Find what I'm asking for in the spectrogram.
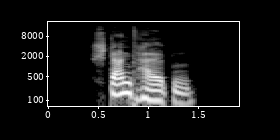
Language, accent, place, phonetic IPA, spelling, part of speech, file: German, Germany, Berlin, [ˈʃtantˌhaltn̩], standhalten, verb, De-standhalten.ogg
- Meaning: to stand, withstand, defy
